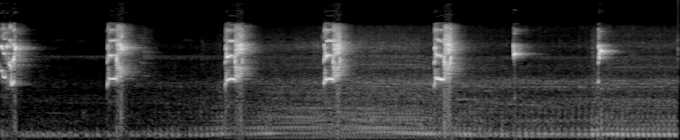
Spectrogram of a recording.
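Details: Lovebird calling for bird whistle training: loud, harsh high chirps about once a second, the last few shorter and thinner, with a low rumbling hum underneath.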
